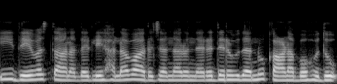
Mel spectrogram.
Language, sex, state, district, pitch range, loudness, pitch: Kannada, female, Karnataka, Dakshina Kannada, 195-215 Hz, -15 LUFS, 200 Hz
